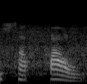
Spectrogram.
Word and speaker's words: sapau: Nah, seperti itu ya, tulisannya sapawe. Nah, tapi kita membacanya itu sapau ya.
